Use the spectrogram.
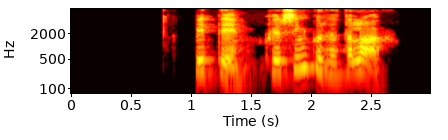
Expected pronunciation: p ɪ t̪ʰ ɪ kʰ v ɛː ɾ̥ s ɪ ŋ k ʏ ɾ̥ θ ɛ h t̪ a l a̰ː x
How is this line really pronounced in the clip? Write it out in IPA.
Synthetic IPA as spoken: p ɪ t̪ ɪ kʰ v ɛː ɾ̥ s i ŋ k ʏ ɾ̥ θ ɛ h t̪ a l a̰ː x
